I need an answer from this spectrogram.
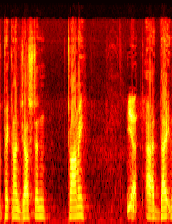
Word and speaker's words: Dighton: Dighton Rehoboth. He's called Digitin Rehoboth. But he's pronouncing it. Master himself. He was pronouncing it correct.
